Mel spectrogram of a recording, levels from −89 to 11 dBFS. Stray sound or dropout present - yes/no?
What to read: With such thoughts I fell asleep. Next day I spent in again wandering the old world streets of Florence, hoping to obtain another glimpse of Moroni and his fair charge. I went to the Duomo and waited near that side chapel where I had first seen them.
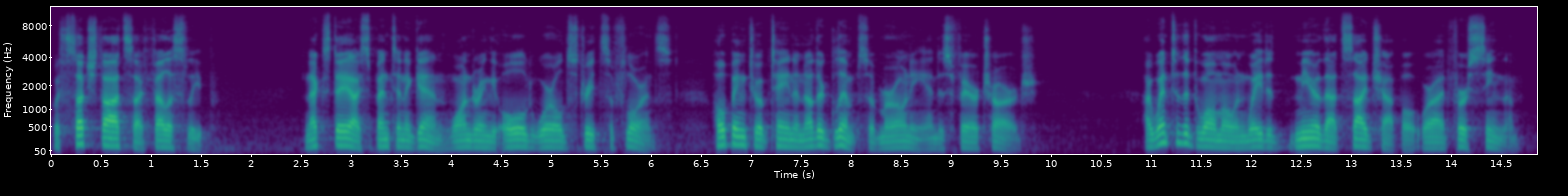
no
